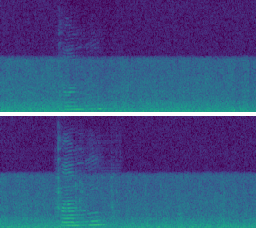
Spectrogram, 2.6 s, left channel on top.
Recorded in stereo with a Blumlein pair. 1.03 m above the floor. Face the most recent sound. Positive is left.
turn(degrees=-45)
